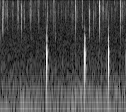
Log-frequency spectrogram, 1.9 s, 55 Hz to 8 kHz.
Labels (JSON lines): {"label": "biophony, knock croak", "recorder": "SoundTrap 300"}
